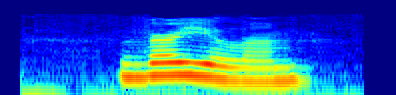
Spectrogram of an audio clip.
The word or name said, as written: verulam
